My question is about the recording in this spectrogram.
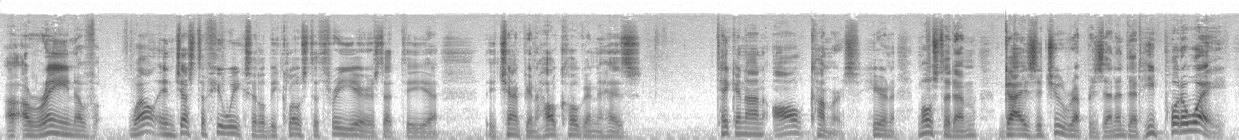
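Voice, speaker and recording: Man, mid pitch, enthusiastic hype, wrestling show host. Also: very animated, normal speed, darkish tone. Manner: enthusiastic, hyping. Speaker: studio host. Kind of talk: wrestling show studio chat.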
